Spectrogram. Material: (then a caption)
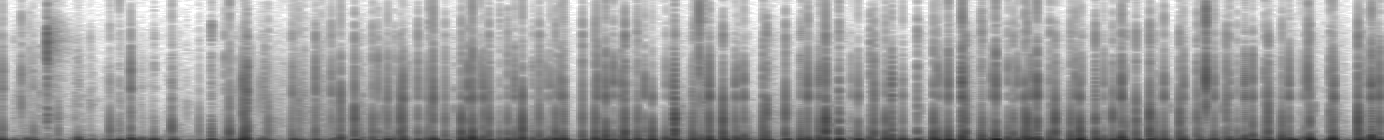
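PVC plastic. Long acrylic nails rapidly tap and scratch the crinkly surface of a medium-sized, clear transparent PVC/vinyl makeup pouch with pink trim, soft, hollow and apparently empty, held close to the microphone. The result is a dense, continuous stream of short, dry crackling taps with heavy low thumps and a faint bright crinkle over the top.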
